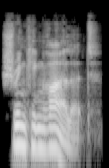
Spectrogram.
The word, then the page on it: shrinking violet: British English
